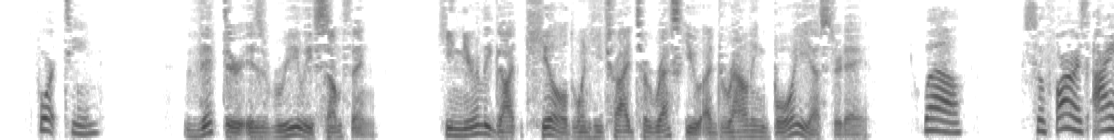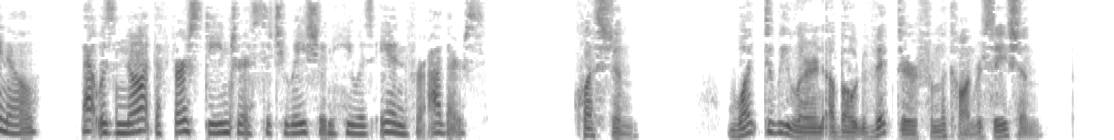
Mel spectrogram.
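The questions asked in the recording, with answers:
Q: What do we learn about Victor from the conversation?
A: He has put himself in danger to help others more than once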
